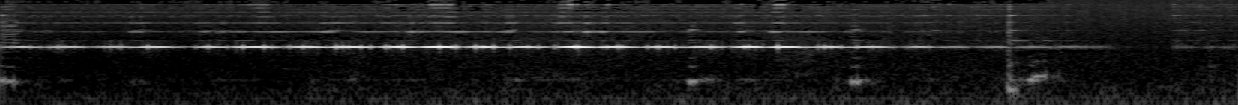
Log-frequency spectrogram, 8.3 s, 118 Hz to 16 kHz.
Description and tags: Crystal Bowl A4 1
Rubbing a slightly wet crystal bowl. Tuned in A4. Esfregando a taça de cristal umedecida. Afinada em A4.
crystal, glass, bowl, vidro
